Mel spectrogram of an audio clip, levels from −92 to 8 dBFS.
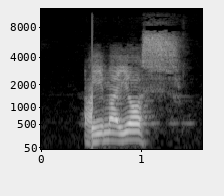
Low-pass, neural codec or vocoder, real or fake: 10.8 kHz; none; real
